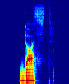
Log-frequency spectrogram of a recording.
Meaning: 1. any plant of the genus Origanum 2. oregano (Origanum vulgare) 3. tuft (of a plant, of hair etc.)
- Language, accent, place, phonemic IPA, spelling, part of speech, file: German, Germany, Berlin, /dɔst/, Dost, noun, De-Dost.ogg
